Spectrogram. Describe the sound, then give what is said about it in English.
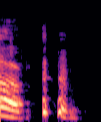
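A sick person filming a video gives a short, strained vocal sound followed by two quick, harsh coughs in succession, moderately loud and abrupt, with no talking in between. “But, sorry, I'm gonna start coughing.”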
